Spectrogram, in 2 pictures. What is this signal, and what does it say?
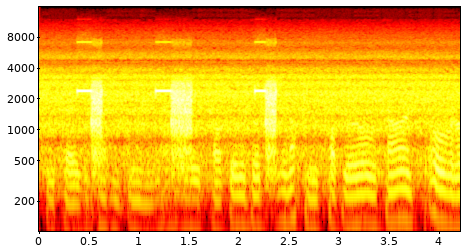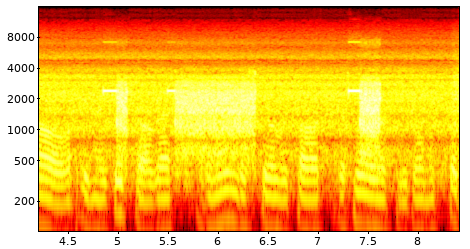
ACARS aircraft data, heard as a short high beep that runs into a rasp, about 2400 baud, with radio hiss and a squelch burst at the end.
